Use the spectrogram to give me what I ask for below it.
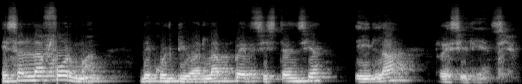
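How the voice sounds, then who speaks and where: A male pastor preaching an emphatic sermon, often repeating words and acting out quick asides. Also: on the high side, dark tone, echoey room, low-quality recording.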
